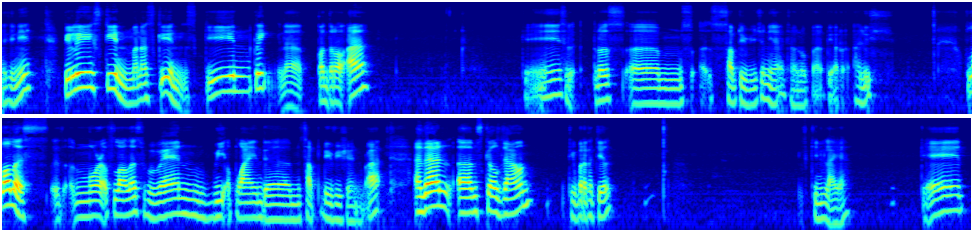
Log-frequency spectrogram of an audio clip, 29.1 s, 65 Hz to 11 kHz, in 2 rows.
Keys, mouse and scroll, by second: 4.3 middle click, 4.6 scroll down 1, 4.8 Tab, 5.0 middle click, 5.3 ctrl+a, 5.8 a, 9.7 click, 10.0 middle click, 10.2 scroll up 3, 10.4 ctrl+a, 12.3 a, 13.0 s, 13.9 Tab, 14.4-14.7 scroll down 5, 14.6 middle click, 15.3-15.6 scroll down 1, 15.6 click, 16.4 KP_3, 17.2 KP_1, 17.9 scroll down 2, 18.0 shift+middle click, 18.7 g, 19.8 scroll up 4, 20.0 shift+middle click, 20.3 scroll up 1, 20.3 scroll down 1, 20.6 shift+middle click, 20.9 s, 21.6-22.0 scroll up 6, 22.2 scroll down 4, 22.3 scroll down 4, 22.8 g, 24.3 middle click, 25.1 g, 26.4 middle click, 27.3 g, 28.2-28.5 scroll down 4, 28.4 a, 28.5 a, 28.7 middle click.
